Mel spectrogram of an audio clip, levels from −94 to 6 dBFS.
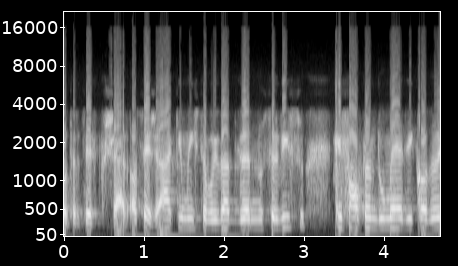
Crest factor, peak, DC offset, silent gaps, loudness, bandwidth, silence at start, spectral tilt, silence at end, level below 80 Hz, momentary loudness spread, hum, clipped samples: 8 dB; 0 dBFS; under 0.1%; none; -8 LUFS; 16 kHz; 0 s; -4 dB/octave; 0 s; -42 dBFS; 4 LU; none; 1%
